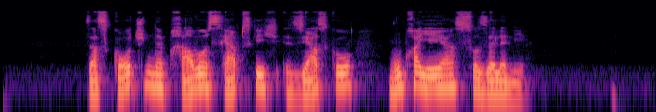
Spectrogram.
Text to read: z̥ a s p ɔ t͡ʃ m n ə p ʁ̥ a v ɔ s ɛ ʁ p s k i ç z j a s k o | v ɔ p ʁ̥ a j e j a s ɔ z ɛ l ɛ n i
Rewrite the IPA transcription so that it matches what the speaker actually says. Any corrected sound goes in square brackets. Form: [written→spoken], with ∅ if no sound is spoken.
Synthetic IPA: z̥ a s [p→k] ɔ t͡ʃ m n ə p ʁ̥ a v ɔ s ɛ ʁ p s k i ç z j a s k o | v [ɔ→u] p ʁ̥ a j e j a s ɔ z ɛ l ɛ n i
